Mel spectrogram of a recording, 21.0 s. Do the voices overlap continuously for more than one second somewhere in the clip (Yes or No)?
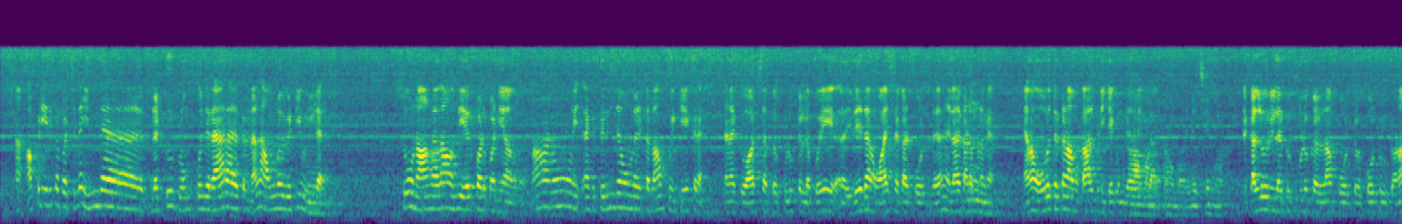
No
